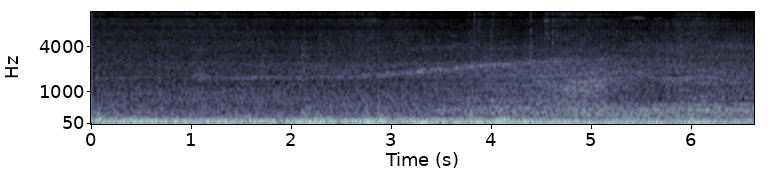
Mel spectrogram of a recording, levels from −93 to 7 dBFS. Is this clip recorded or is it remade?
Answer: remade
